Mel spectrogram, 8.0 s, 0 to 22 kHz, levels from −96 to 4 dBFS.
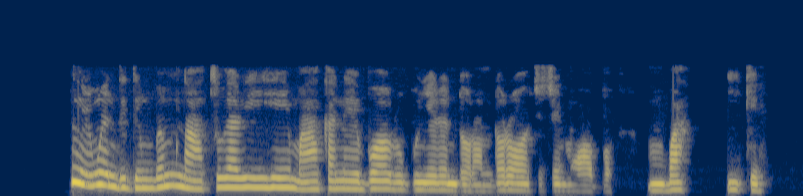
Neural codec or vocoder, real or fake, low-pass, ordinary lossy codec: none; real; 5.4 kHz; none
